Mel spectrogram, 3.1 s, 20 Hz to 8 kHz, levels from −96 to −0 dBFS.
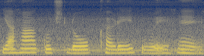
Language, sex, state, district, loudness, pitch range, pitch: Hindi, male, Madhya Pradesh, Katni, -15 LUFS, 185-200 Hz, 190 Hz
